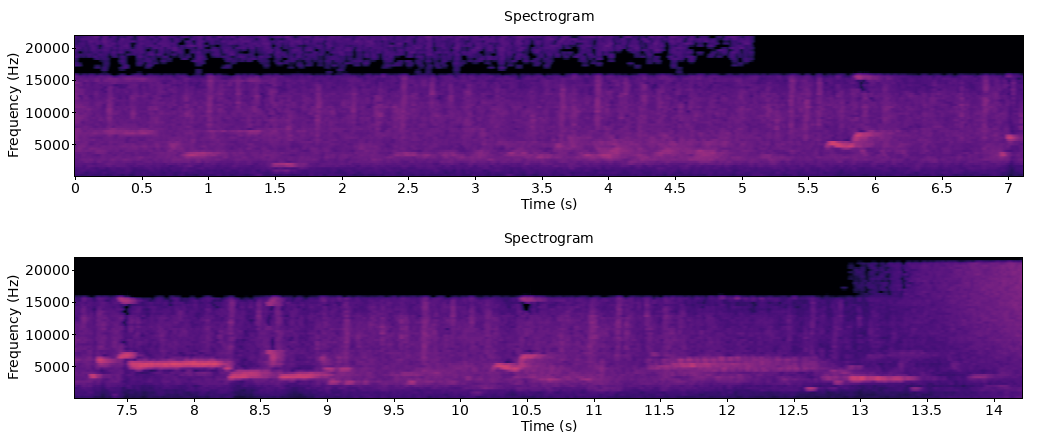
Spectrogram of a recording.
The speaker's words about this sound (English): Do you hear it, Barry? Hear what? The animals, the insects, the birds.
